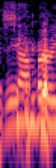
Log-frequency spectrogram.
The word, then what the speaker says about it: chambray: And I told him that I would definitely pair this with a chambray skirt. That's how you pronounce it? Yes, okay. A chambray skirt.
